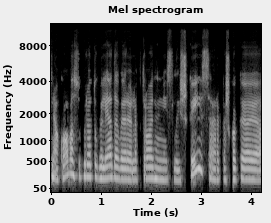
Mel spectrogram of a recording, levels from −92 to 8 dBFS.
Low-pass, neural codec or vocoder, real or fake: 10.8 kHz; none; real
